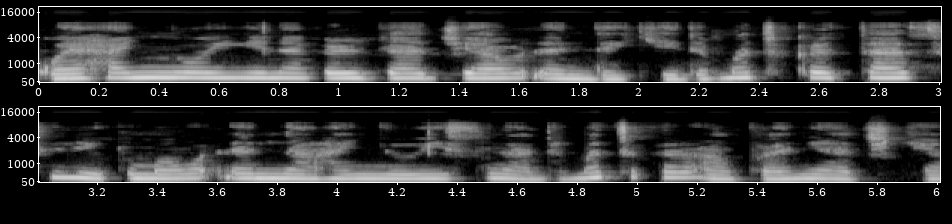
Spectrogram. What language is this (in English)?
Hausa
